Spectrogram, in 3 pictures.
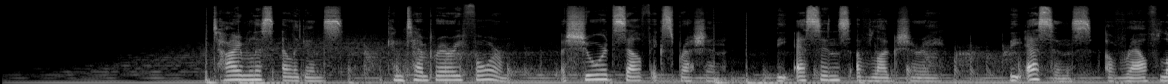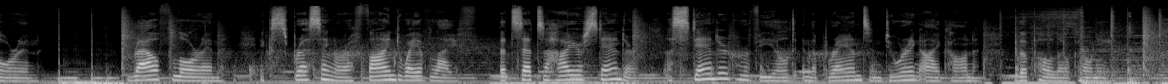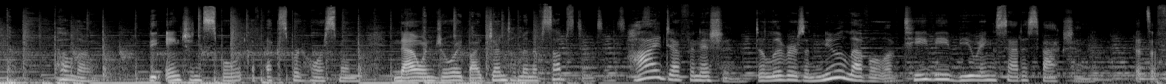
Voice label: narration, women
